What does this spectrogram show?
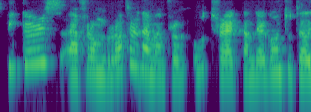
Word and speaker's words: Utrecht: to amsterdam where i live that is called utrecht i can pronounce it properly uh utrecht and sometimes people say utrecht and we don't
